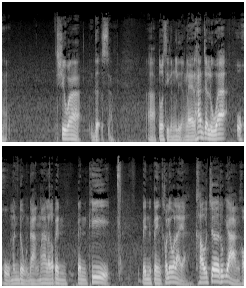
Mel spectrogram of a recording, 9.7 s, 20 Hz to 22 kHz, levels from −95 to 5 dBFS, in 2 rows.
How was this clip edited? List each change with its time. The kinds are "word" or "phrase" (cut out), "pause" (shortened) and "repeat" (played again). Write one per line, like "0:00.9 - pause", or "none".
0:02.1 - word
